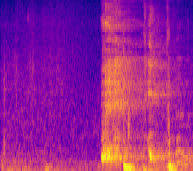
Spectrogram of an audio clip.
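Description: A person coughing: faint room tone, then a loud cough a little past the middle, followed by two or three shorter coughs.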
